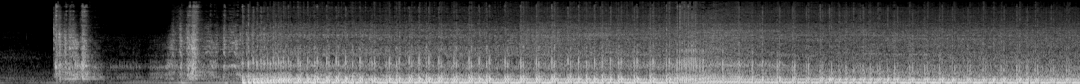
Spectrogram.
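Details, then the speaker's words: 1979 AMF Harley-Davidson Sportster V-twin: after a few cranking bursts it catches and settles into a loose, uneven loping idle that wanders rather than holding steady; runs and rides but idle not yet set right. "but you know we got it running we got it riding um but i reckon you know you'll probably fix it within a day and get it idling right"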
